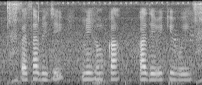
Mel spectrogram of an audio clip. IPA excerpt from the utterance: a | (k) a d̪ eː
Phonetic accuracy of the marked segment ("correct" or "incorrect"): correct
